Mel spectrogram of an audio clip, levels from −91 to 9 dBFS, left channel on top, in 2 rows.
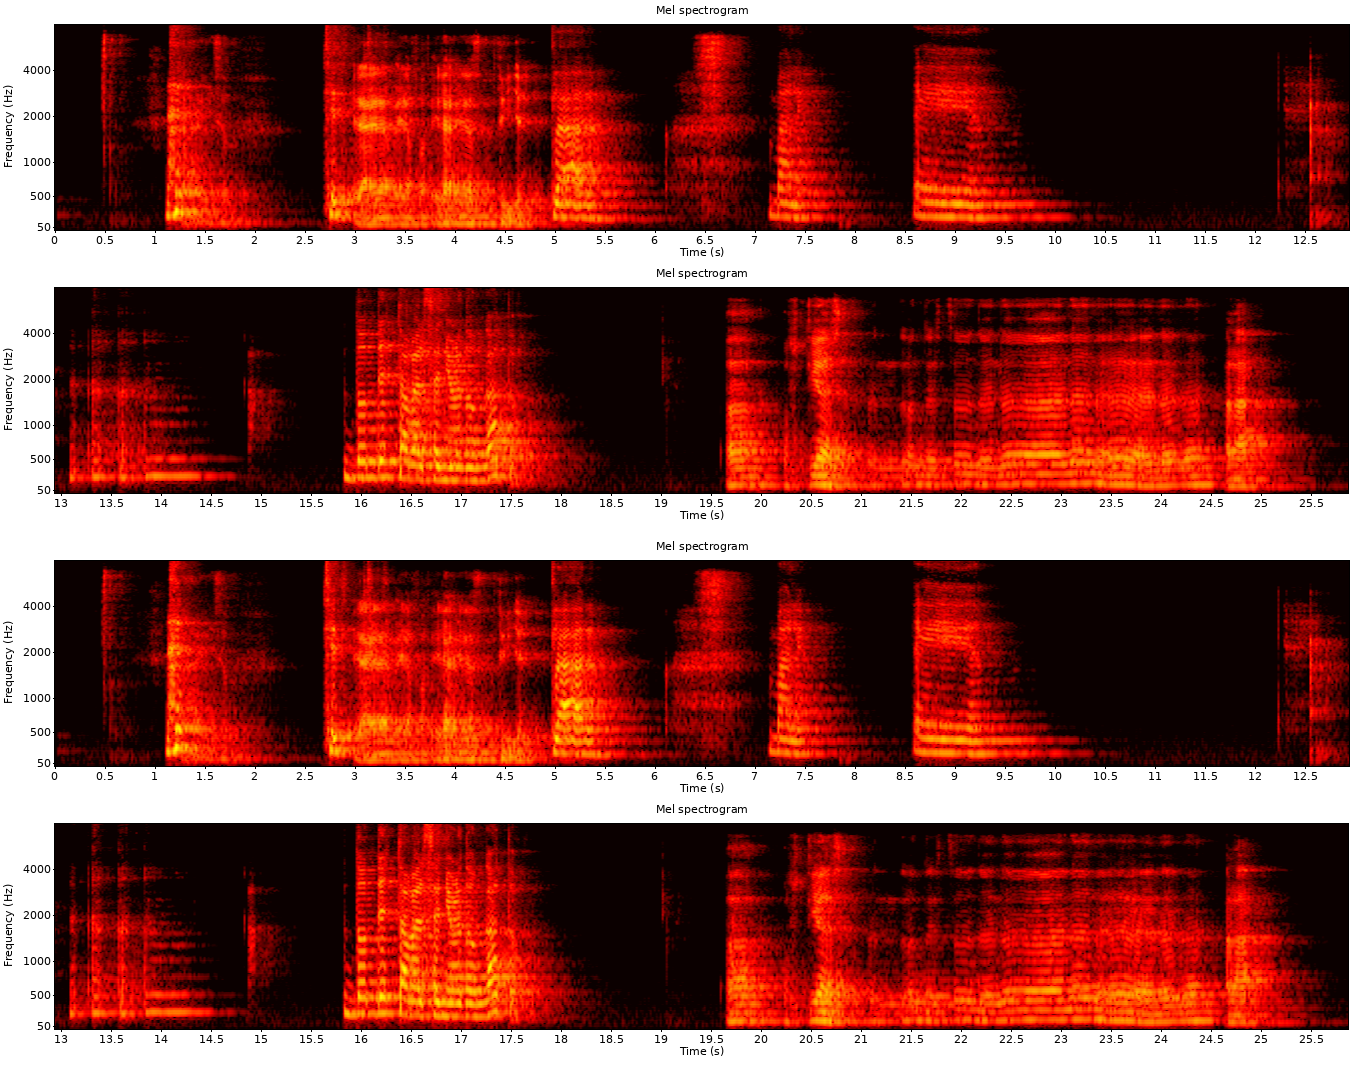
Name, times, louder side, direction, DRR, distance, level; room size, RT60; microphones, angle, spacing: voice 1, 3.0-4.7 6.4-6.7 19.6-19.9 20.2-20.8 21.0-24.8, left 1 dB, 30° left, 5 dB, 5.3 m, -32 dB
voice 2, 5.0-5.5 6.2-6.7 7.1-7.5 8.6-9.9 13.1-14.4 15.8-17.6, right 2 dB, 25° right, 2 dB, 2.4 m, -28 dB
28.0 x 15.0 x 8.0 m, 1.0 s
head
